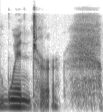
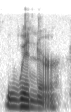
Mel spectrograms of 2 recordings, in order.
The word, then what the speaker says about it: winter: would keep the T, winter. But with just casual conversation, you will hear people say it without the T, winter.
